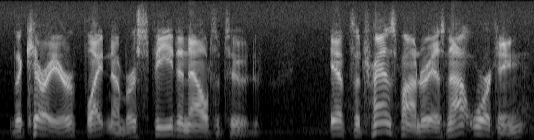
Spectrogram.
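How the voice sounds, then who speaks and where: A man reading scripted news documentary narration in a measured, dramatic way. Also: mid-range voice, a bit bright. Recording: dull audio with faint background noise.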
